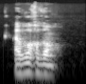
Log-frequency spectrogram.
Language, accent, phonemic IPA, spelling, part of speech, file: French, France, /a.vwaʁ vɑ̃/, avoir vent, verb, LL-Q150 (fra)-avoir vent.wav
- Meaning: to get wind of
